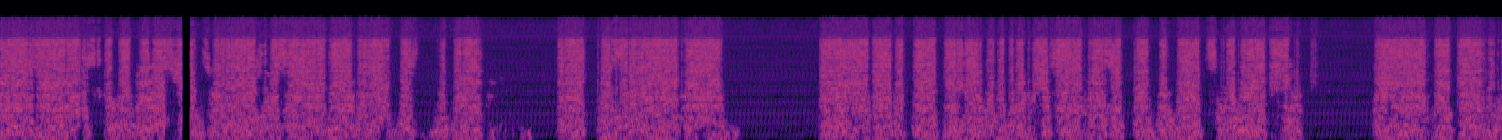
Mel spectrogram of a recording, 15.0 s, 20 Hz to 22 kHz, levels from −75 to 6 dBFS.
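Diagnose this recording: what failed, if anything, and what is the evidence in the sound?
Digital broadcast dropout at 1.81 to 1.93 s. The speech mutes abruptly for about a tenth of a second, then resumes further into the programme. The fault is at the reception and decoding stage: the signal was lost or frames failed their checks, so the receiver muted and discarded them. The silence fits about two lost frames.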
